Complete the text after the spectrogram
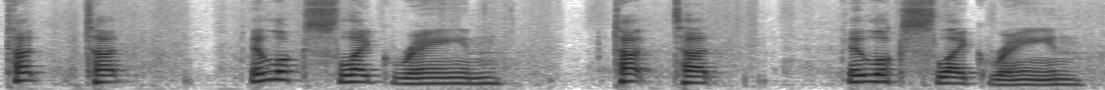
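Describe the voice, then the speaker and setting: A man's voice: sits high, expressive, slow pace, a bit bright, smooth, exaggerated voice. A man playing a polite, innocent, helpful young boy in a children's audio drama. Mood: innocent, curious.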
